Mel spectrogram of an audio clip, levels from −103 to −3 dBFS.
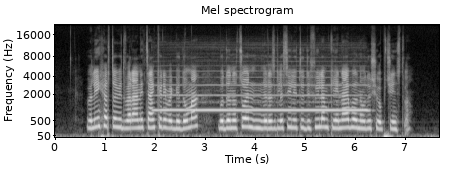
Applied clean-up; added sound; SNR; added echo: none; Wind instrument, woodwind instrument; 6 dB; none.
